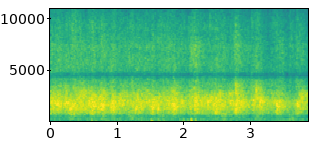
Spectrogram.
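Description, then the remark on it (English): An audience applauding together, giving God a round of applause during a bilingual English-Spanish church service, a steady dense wash of many hands clapping at once that fills the whole four seconds at an even, moderate level, with no voices on top. “A round of applause.”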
